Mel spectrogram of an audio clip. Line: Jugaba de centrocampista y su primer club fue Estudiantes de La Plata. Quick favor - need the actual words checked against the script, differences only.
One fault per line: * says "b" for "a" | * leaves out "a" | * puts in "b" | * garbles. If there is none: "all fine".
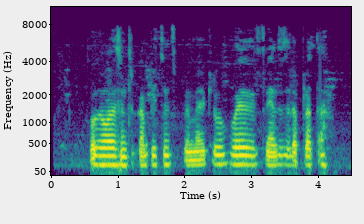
all fine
